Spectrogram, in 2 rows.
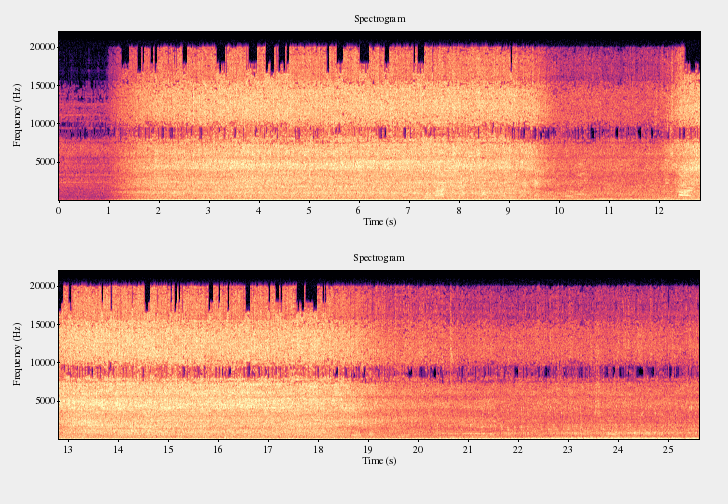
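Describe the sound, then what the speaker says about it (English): A 1984 Chevrolet Corvette engine starts and settles into a steady, loud idle with a deep rumbling drone that continues throughout, a brief dip in the middle before the idle resumes. "we're gonna pop the hood and start the engine and take a look at that engine bay"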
